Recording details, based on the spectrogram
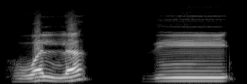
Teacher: هو والذی، ہو واو لام زبر ول، هو الذی، ذال کو ایک الف کی مقدار کھینچ کر پڑھیں گے اور ذال کو نرمی کے ساتھ پڑھیں گے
